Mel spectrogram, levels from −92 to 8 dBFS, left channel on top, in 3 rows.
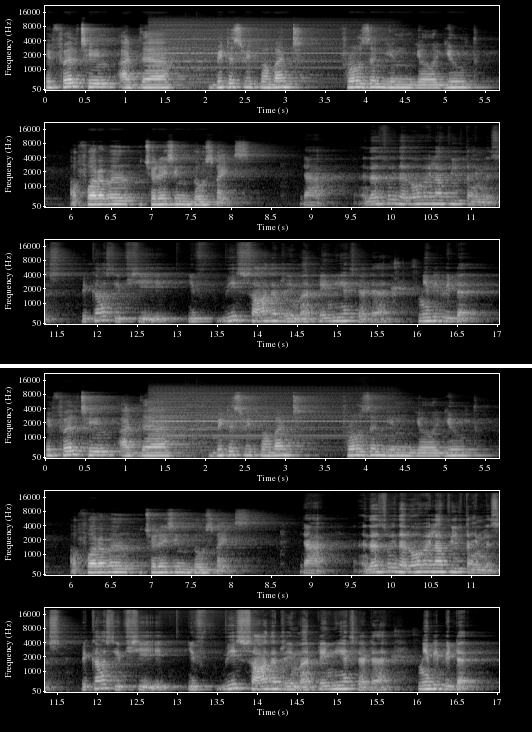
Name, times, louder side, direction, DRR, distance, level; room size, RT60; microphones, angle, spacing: voice 1, 0.0-1.7 2.0-3.2 3.7-5.4 6.0-8.2, left 2 dB, 25° left, 0.4 m, -21 dB
sound 1, 1.3-4.4, right 1 dB, 10° left, 2.8 m, -38 dB
voice 2, 8.9-9.2 9.6-11.5 11.8-16.8, right 4 dB, 45° right, 0.5 m, -25 dB
9.2 x 8.3 x 8.0 m
head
